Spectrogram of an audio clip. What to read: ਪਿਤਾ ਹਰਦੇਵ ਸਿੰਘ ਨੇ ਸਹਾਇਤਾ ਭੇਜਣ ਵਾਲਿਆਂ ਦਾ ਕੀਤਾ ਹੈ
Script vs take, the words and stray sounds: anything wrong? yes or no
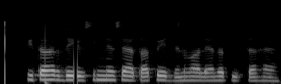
yes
